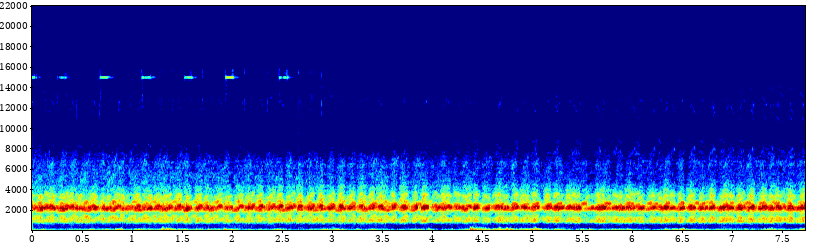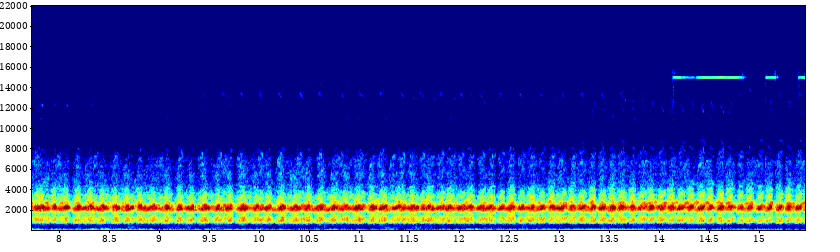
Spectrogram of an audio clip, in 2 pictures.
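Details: Singing concert of European tree frogs dated 20.05.2023: a massed, relentless chorus of quick, harsh croaks, individual pulses merging into a constant buzzing rattle for the whole stretch, with occasional soft low rumbles beneath.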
